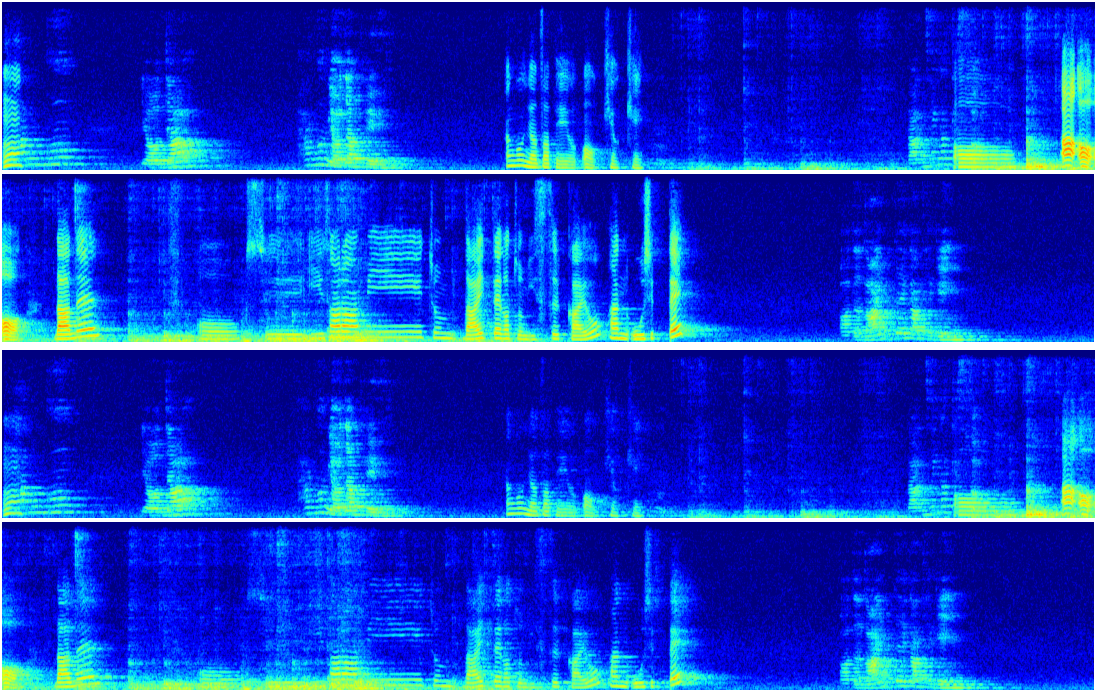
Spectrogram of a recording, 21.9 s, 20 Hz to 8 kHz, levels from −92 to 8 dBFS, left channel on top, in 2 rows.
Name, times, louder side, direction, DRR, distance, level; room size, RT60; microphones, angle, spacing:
voice 1, 0.1-0.7 1.4-2.0 3.0-3.9 6.5-6.7 9.1-9.9 19.3-20.5, equal, 5° left, -3 dB, 4.0 m, -39 dB
voice 2, 5.0-6.4 9.5-10.2 10.6-11.1 11.5-11.9 12.9-17.7, left 7 dB, 80° left, 17 dB, 0.4 m, -28 dB
sound 1, 6.8-9.0 9.3-16.6, equal, 30° left, 4.2 m, -36 dB
15.5 x 7.9 x 6.1 m, 1.0 s
head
